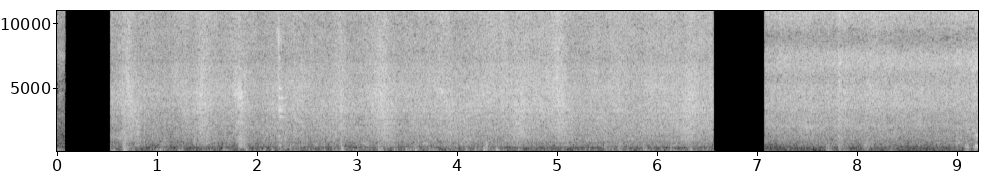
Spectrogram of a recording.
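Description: Grated coconut dry-frying in a wok over a lit stove, for kuli pitha made with wheat flour: a steady, close sizzling hiss dotted with sharp crackles, with two brief cuts to silence and no talk.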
